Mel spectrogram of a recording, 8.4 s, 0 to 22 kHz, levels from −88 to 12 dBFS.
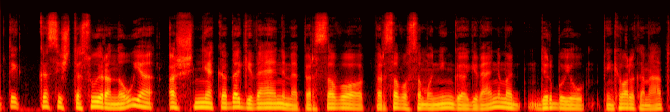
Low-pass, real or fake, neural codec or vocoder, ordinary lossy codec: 14.4 kHz; fake; vocoder, 48 kHz, 128 mel bands, Vocos; AAC, 64 kbps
